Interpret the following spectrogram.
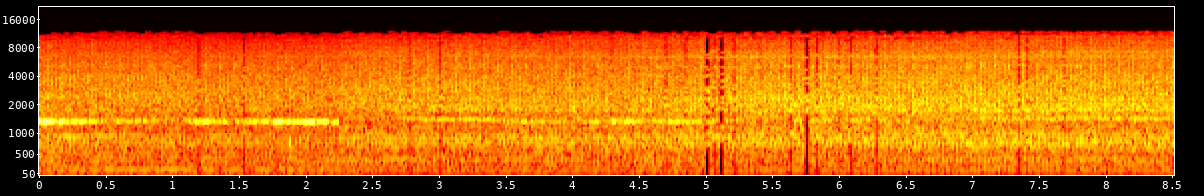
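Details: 1977 MGB after budget rebuild, coil fed 12 volts from fuse box, carburetor still needing attention, wiring faulty: steady idle with an even unhurried beat, no loud knocks; runs fairly smoothly.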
